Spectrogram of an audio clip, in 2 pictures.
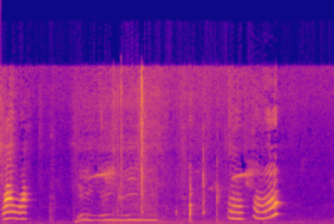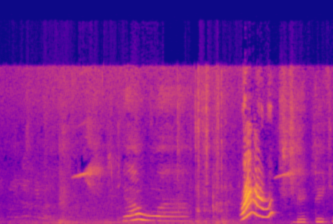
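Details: Young ringneck parakeet talking in clear Hindi, "papa" and "mummy": a long flat drawn-out syllable, then clipped wavering syllables, a pause, and a final cluster of arched, strained-sounding word imitations.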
